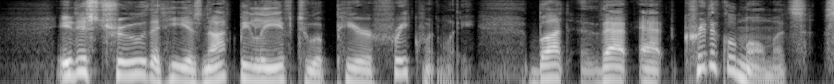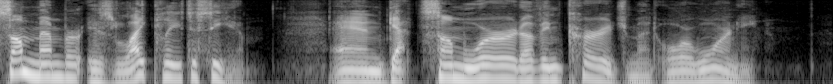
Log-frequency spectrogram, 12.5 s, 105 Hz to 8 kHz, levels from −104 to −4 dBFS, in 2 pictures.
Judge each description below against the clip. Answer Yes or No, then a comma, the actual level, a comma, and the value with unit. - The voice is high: No, low, 125 Hz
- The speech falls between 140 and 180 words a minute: Yes, average, 150 wpm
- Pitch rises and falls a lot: Yes, wide, 6.2 semitones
